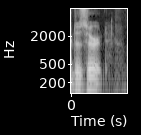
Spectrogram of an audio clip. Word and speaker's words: dessert: I'll bring the menu back later for dessert. – 후식 고르실 때 차림표를 다시 가져오겠습니다. 여기서 단어 dessert, 후식 dessert라 그러죠. Desert라고 하면 사막이란 단어가 되죠. 발음, 억양 정확히 구분하시기 바랍니다.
